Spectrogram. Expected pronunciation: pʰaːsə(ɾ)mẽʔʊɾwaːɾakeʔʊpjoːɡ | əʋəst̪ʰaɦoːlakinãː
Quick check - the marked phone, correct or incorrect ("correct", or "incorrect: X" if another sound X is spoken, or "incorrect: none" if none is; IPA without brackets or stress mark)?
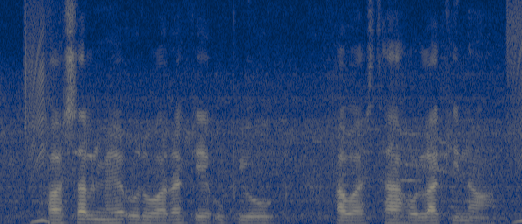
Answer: incorrect: l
